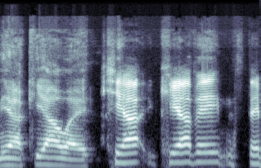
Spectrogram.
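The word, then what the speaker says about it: kiawe: Kia Kiave. They pronounce it Kiave, but it's it's spelled Kiwe.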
